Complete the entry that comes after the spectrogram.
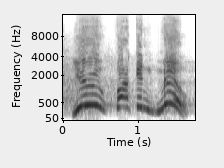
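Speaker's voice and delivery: high, drawn-out furious accusation. Pretend. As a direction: stretch it out, hammed-up outrage. Accusing fan quote.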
